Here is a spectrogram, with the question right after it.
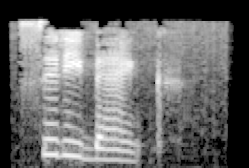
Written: citibank

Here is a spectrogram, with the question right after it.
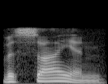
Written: Visayan Islands

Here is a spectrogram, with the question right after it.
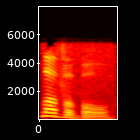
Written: lovable

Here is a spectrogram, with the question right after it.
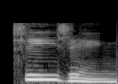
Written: seising

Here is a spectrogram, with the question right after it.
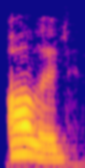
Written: olid

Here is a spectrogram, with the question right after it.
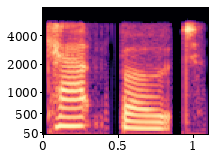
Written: catboat

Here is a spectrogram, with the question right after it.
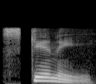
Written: skinny

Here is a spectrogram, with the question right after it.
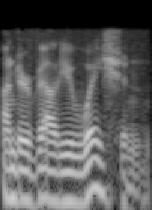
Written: undervaluation

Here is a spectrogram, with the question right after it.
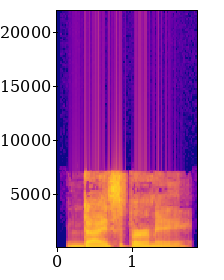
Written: dispermy

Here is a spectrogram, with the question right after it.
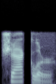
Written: shackler

